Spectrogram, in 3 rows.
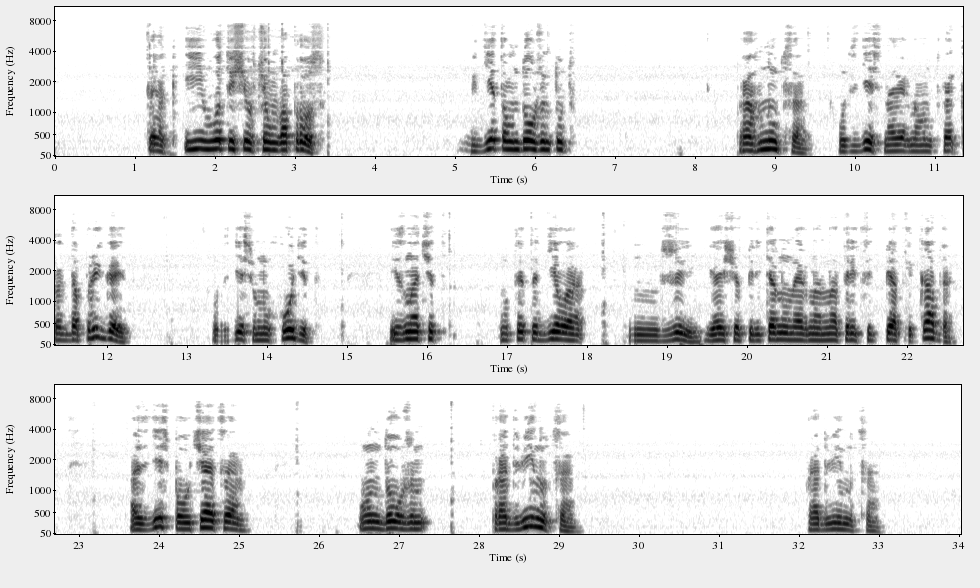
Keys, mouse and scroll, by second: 2.8 click, 3.4-12.9 drag, 15.1-16.3 middle drag, 17.3-18.3 drag, 19.3 g, 21.9 click, 23.3-25.8 drag, 27.6-34.0 drag.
